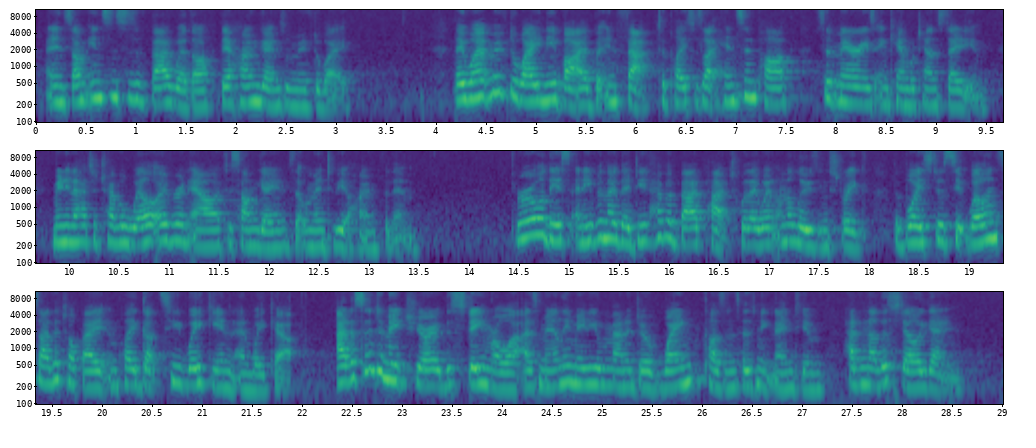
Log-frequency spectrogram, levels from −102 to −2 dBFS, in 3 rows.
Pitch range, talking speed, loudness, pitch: 195-240 Hz, 215 wpm, -41 LUFS, 215 Hz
